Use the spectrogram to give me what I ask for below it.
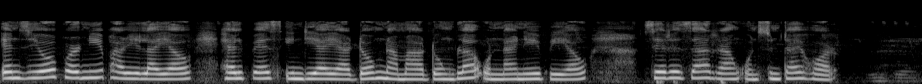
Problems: low volume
